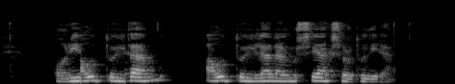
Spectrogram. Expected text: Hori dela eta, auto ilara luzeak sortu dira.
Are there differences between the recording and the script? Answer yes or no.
yes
